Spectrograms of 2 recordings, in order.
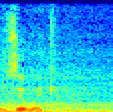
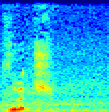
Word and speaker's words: Żywiec: Again, I've been pronouncing it Zwick for, so forgive me for the mispronunciation.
